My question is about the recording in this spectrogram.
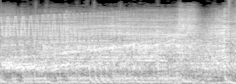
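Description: Loud electronic dance music: a synth sweep rises steadily in pitch over a thinned-out low end, and the heavy bass beat comes back in at the end.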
